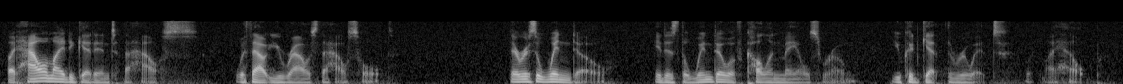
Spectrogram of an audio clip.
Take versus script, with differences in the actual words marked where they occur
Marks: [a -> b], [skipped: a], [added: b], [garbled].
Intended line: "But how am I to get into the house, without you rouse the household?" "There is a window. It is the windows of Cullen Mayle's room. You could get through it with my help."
"But how am I to get into the house, without you rouse the household?" "There is a window. It is the [windows -> window] of Cullen Mayle's room. You could get through it with my help."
